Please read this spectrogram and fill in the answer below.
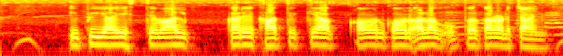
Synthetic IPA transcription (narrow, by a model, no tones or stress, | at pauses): iːpiaːiɪst̪eːmaːl | kəɾekʰaːt̪ɪɾkeakɔːnkɔːnə̰ləɡṵpːəɾkaɾəɽt͡ʃãːĩ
